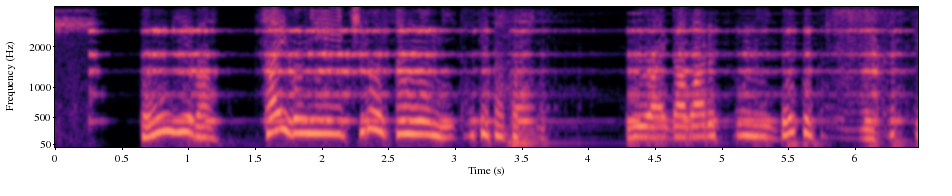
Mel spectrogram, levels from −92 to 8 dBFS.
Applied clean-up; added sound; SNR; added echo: neural mask model RNNoise.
